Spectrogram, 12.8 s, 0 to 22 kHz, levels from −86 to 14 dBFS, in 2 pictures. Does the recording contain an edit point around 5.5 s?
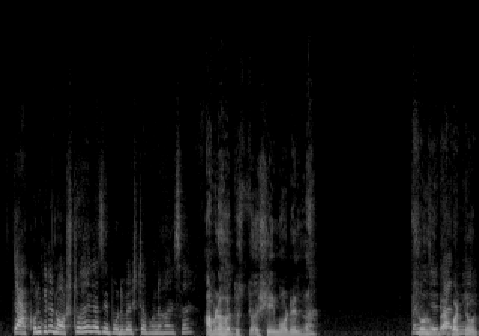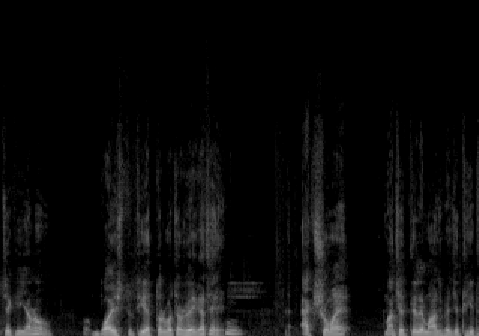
yes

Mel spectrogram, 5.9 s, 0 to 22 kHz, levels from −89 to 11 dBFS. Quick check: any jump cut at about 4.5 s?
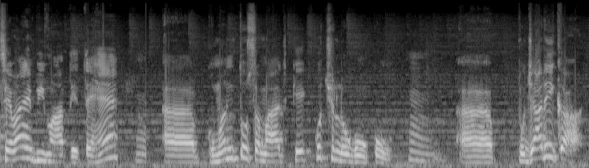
no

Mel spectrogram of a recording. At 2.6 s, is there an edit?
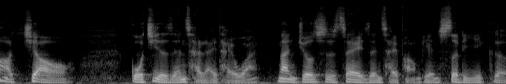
yes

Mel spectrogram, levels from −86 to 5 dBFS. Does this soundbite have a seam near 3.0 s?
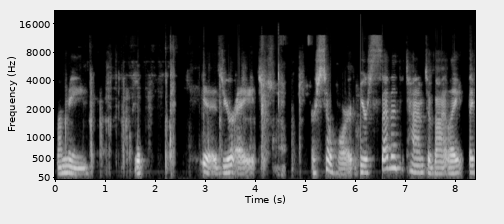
no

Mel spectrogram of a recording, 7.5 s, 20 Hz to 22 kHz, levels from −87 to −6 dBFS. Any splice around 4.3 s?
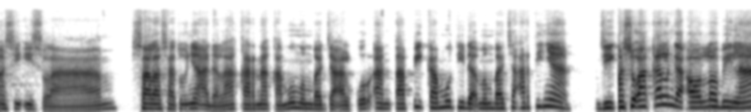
no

